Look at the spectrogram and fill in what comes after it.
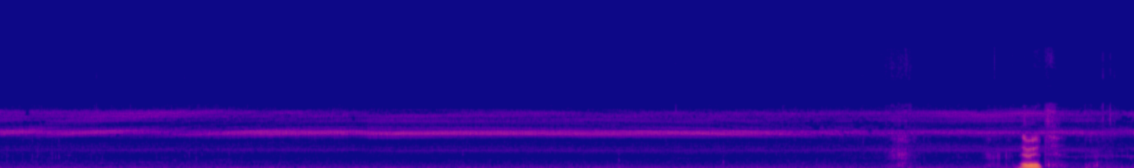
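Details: In August in midsummer Turkey, in a wooded area, a cicada chorus gives a steady, shrill, high-pitched drone that never pauses.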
